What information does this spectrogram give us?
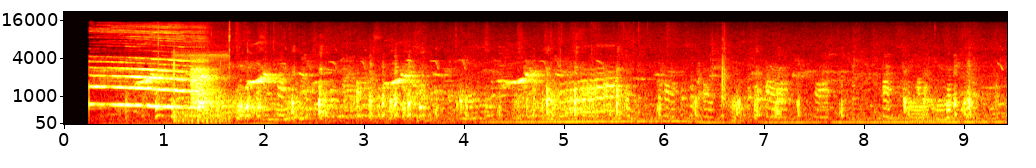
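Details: Two Silkie chickens with four chicks: one harmonic, crow-like call in the first second, then steady busy clucking and short chirps through the rest, with a faint low hum in the background.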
